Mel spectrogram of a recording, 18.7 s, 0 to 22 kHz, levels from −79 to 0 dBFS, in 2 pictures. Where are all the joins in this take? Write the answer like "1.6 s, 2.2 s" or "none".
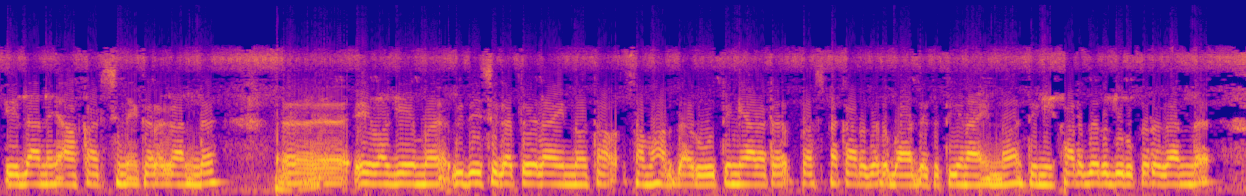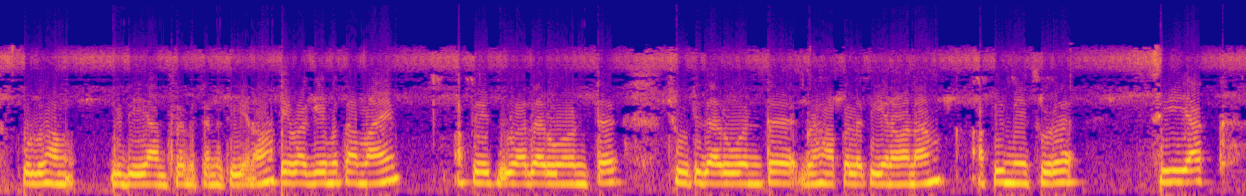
11.4 s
